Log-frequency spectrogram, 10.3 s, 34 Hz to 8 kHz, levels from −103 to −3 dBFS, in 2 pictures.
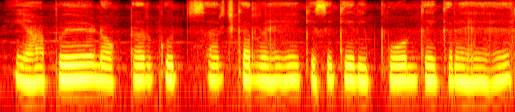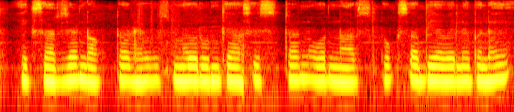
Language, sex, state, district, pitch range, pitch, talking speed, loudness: Magahi, male, Bihar, Gaya, 155-165 Hz, 160 Hz, 150 wpm, -24 LUFS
